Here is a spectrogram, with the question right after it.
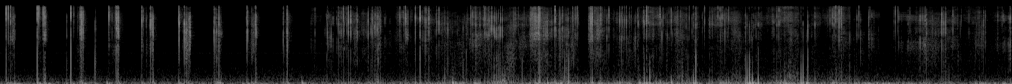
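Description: Long acrylic nails scratch a palm-sized solid clear glass globe paperweight with etched continents, held in the hand. Sharp, separate bright scratches come first, then merge into a denser, continuous rasping over a low steady hum.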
